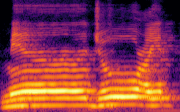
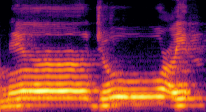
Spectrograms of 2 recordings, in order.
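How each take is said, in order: Both takes have the same delivery.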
